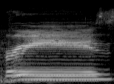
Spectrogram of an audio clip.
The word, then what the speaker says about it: Brees: with and You know- the sprees rhymes with our favorite dude, uh, Brees.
